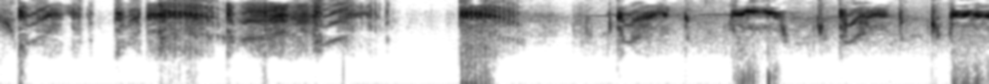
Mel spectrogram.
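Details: Wild swiftlets calling in a cave with loud, shrill, buzzy chirping bursts, a short silence, then thin whistled squeaks and sharp clicks.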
